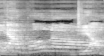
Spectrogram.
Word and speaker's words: Diabolo: Today we're going to have, Brian helped me learn how to pronounce this a couple shows ago. Diabolo.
